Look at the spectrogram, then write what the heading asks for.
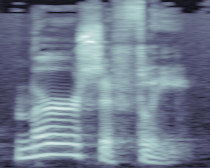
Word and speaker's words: mercifully: practice with merly again mercifully you have two syllables before f u l l y and the stress is on the first syllable so the U is silent you don't hear it mercifully not mercifully mercifully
